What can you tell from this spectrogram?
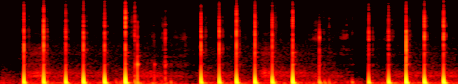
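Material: Metal.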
